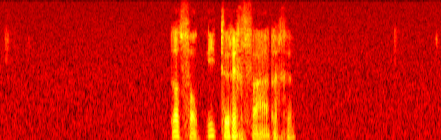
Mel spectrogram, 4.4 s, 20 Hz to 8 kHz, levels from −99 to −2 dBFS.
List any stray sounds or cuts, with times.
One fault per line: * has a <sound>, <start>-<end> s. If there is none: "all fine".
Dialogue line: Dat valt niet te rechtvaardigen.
all fine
